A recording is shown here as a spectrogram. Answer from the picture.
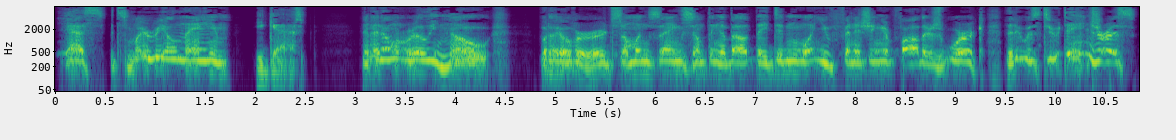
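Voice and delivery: high pleading voice of a beaten man; terrified captive. Acted. Captured mage swearing to Sean he killed nobody, high and pleading. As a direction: beg him in a high panicked voice.

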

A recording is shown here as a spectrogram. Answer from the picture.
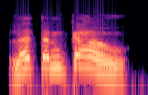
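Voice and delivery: high, loud shout. A narrator's reading. Isana shouting to let Cord's men go, loud. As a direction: ring it out to stop them. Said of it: "shouted Isana".

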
